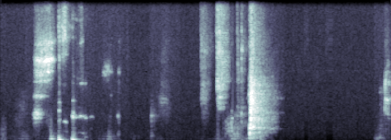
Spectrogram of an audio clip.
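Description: A door being shut: a couple of sharp knocks and clatters, then a longer scraping swing and a final muffled thud, with quiet room noise between.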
